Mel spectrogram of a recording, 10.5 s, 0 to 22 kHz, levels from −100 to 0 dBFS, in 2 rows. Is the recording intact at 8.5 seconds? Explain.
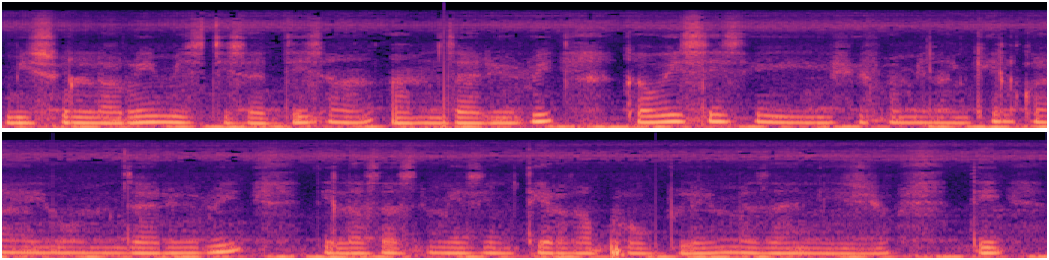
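No. At 8.49 s there is a repeated buffer: fresh audio arrived late, so the device played its last chunk of speech once more, a piece about 10.7 ms long that fits a 512-sample buffer. The hard join makes it a brief click. Unlike a dropout, nothing goes silent and essentially no audio is lost; the same fragment simply sounds twice.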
